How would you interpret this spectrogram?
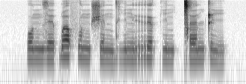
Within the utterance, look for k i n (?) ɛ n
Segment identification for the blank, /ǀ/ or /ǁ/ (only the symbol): ǀ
